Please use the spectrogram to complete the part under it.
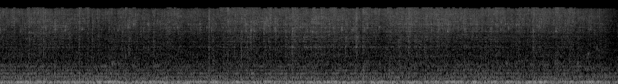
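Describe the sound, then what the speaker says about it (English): U.S. farm-raised catfish frying in hot oil gives a loud, steady, dense sizzle that fills the whole clip without a break, with no voices over it. "As the catfish here is sizzling away"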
